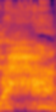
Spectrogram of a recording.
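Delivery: short, high, loud mock scream; imitated scream. They look and see the hands, mock scream. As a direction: yelp as if horrified by what you see.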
